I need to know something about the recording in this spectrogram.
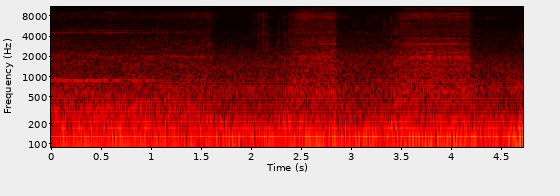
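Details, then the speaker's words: Lexus IS300 with a swapped 2JZ-GTE on a Fueltech FT550 ECU, engine off and ignition on, fuel pump triggered from the ECU output test to verify wiring: even, low buzzing hum held steady with no surging or grinding; normal. "so if I hit that it turns the fuel pump on"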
